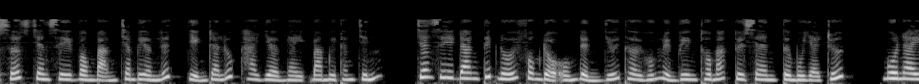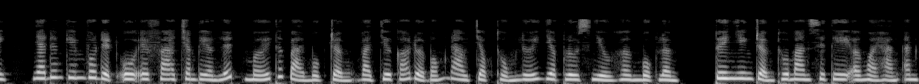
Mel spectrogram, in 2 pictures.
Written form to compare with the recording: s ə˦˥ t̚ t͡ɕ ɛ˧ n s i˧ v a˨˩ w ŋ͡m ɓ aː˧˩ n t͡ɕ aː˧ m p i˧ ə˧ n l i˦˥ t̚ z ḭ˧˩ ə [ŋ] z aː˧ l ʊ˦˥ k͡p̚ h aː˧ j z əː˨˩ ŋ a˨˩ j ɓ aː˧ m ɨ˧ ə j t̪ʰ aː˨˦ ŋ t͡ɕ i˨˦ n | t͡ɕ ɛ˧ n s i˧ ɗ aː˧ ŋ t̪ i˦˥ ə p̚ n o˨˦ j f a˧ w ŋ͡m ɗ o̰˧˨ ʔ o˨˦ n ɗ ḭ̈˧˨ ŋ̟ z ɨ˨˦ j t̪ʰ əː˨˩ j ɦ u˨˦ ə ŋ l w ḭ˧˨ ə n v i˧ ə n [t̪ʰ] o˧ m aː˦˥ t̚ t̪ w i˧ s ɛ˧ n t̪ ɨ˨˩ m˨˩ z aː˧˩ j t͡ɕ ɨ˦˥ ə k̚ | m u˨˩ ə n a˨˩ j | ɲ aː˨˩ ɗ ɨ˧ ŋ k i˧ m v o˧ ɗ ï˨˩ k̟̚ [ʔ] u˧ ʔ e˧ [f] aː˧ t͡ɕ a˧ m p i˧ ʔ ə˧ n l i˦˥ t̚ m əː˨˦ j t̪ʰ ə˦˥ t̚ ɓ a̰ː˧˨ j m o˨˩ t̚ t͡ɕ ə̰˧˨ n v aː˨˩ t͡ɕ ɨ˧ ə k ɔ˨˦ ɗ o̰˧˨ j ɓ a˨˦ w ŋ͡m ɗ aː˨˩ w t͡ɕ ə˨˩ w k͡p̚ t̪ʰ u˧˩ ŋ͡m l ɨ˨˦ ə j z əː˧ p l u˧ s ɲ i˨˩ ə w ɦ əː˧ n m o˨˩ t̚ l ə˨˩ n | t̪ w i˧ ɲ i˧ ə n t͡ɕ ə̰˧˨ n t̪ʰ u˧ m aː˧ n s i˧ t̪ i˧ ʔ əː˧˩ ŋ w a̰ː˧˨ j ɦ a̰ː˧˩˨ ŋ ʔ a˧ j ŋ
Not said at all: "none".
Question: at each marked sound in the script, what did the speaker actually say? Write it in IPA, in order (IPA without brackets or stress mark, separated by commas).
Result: n, t̪ʰ, ʔ, f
